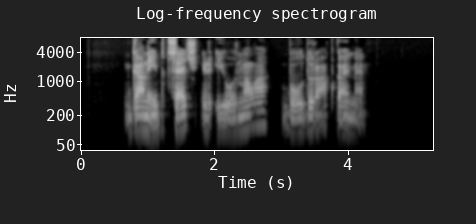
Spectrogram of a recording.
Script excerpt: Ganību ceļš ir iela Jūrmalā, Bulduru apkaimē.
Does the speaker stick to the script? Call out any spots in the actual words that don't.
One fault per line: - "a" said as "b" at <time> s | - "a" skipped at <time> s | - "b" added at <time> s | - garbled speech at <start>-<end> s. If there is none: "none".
- "iela" skipped at 1.9 s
